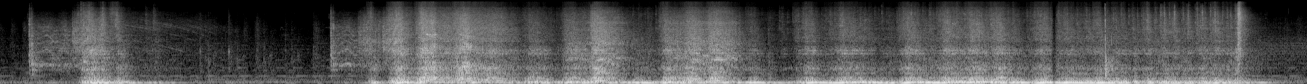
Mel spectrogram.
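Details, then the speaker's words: 1968 Dodge Dart GTS pro-street V8, first start of the season after winter storage: brief crank and stumble, then catches and runs lumpy with uneven blips; hard cold start, owner suspects carburetor issues, possibly flooding. "as i said she's a cold-blooded pig may have some carburetor issues i'm not sure it felt like it was flooding out a little bit"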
